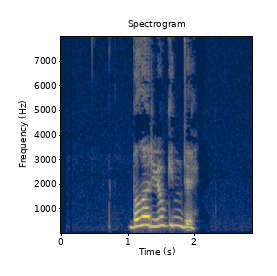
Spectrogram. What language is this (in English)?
Bashkir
